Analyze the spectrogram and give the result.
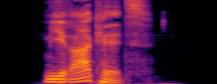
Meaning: genitive singular of Mirakel
- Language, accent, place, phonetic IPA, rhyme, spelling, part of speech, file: German, Germany, Berlin, [miˈʁaːkl̩s], -aːkl̩s, Mirakels, noun, De-Mirakels.ogg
